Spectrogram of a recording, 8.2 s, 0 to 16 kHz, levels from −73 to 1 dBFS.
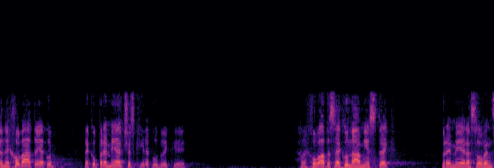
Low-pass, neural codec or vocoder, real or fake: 7.2 kHz; codec, 16 kHz, 1.1 kbps, Voila-Tokenizer; fake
